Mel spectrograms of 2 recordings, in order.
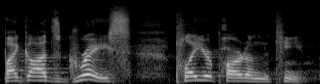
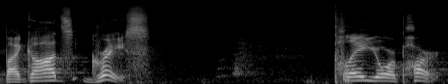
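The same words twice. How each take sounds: First: Louder, punchy GODS then YOUR; emphatic sermon point; emphatic restatement. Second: Slow stress on GODS and PLAY; slow and deliberate. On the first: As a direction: drive the point home. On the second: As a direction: spell out the sermon point slowly. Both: Shown as a demonstration. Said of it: "write this one down".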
